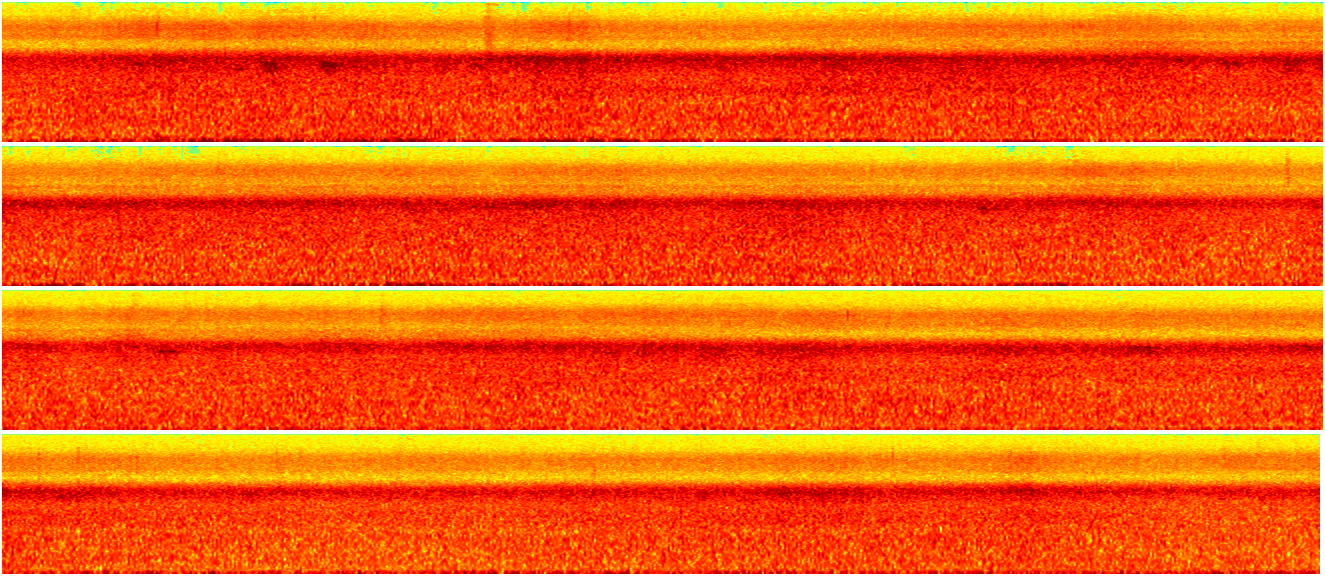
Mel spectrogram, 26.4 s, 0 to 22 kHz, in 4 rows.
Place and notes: {"title": "Beigan Township, Lienchiang County - In the temple plaza", "date": "2014-10-13 15:19:00", "description": "In the temple plaza, Birdsong, Traffic Sound, Sound of the waves", "latitude": "26.21", "longitude": "119.97", "altitude": "22", "timezone": "Asia/Taipei"}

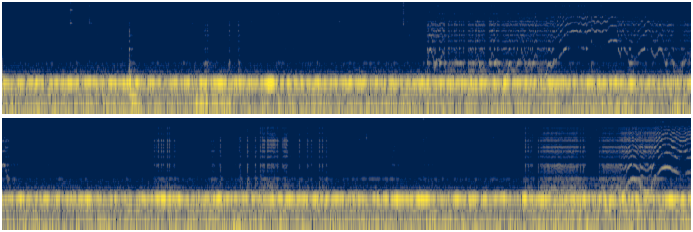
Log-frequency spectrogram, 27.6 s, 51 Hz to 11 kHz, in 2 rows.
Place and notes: {"title": "yard window - frozen raindrops, glass bowl", "date": "2014-01-30 20:33:00", "latitude": "46.56", "longitude": "15.65", "altitude": "285", "timezone": "Europe/Ljubljana"}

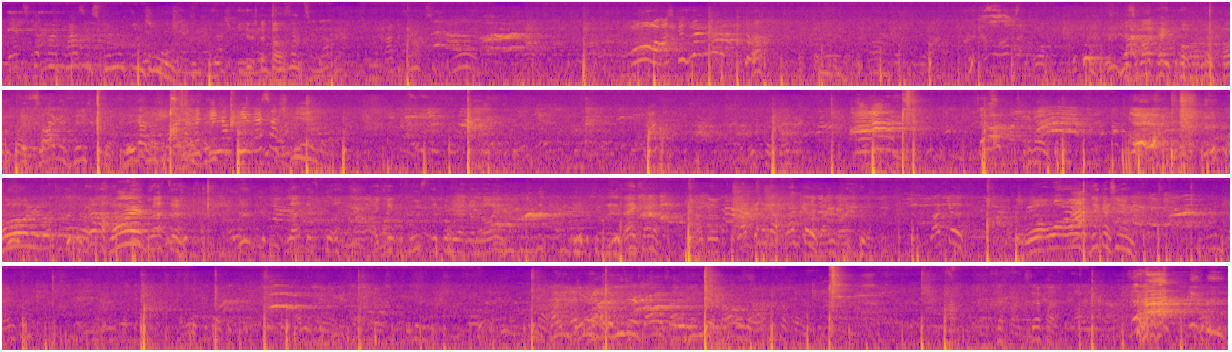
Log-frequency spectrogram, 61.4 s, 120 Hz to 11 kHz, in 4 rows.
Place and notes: {"title": "Sportanlage Wutzkyallee, Berlin, Deutschland - soccer field, youngsters playing", "date": "2012-09-23 15:35:00", "description": "Berlin Gropiusstadt, sports area, youngsters playing soccer, Sunday afternoon, Equinox\n(SD702, Audio Technica BP4025)", "latitude": "52.42", "longitude": "13.47", "altitude": "47", "timezone": "Europe/Berlin"}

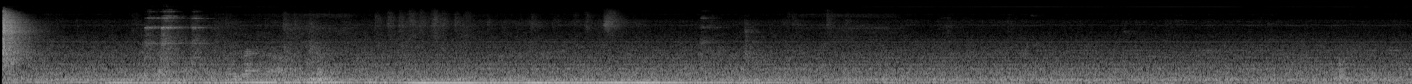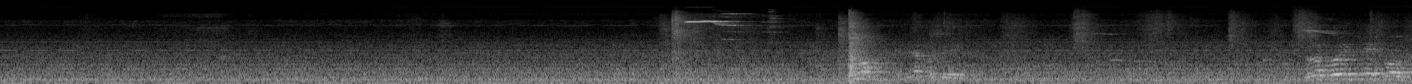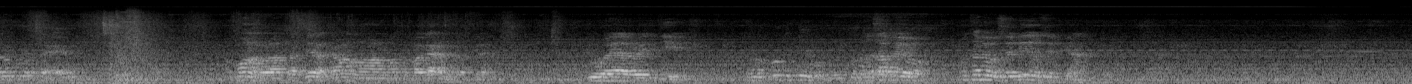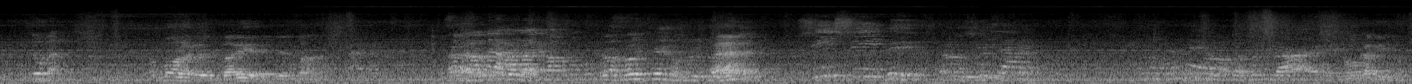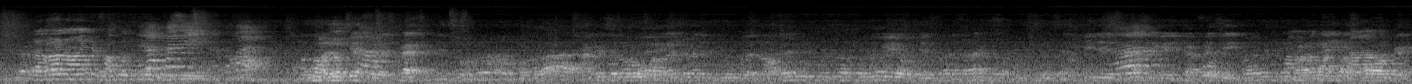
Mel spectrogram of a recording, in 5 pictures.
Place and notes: {"title": "verona porta nuova - stazione porta nuova, snack bar", "date": "2009-10-21 22:30:00", "description": "stazione porta nuova, snack bar", "latitude": "45.43", "longitude": "10.98", "altitude": "63", "timezone": "Europe/Rome"}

